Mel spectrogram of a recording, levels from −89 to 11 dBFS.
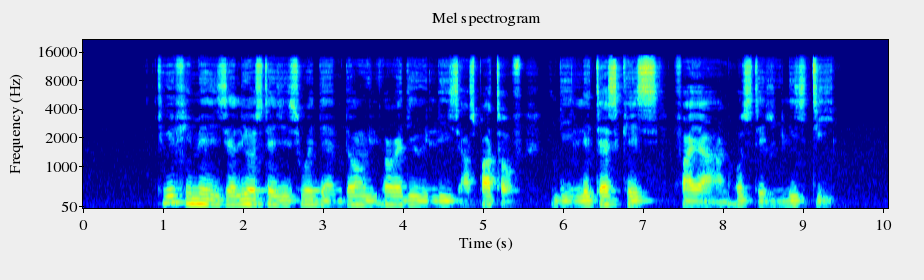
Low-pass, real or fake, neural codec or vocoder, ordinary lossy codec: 14.4 kHz; real; none; MP3, 96 kbps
